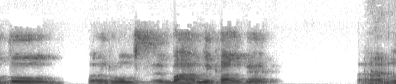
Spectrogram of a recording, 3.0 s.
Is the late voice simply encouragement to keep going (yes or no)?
yes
